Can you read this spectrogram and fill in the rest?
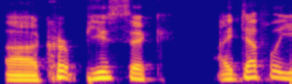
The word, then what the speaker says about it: Busiek: And then I eventually read something where he had written like what it was pronounced like Busiek. And his Twitter bio for a while said it's pronounced Busiek.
